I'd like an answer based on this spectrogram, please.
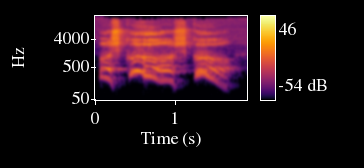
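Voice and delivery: cri aigu et très fort qui retombe; appel au secours. Acted. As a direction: hurle à l'aide, paniqué. Appelle à l'aide, saisi au collet. (appelle au secours, terrifié, tenu par son agresseur)

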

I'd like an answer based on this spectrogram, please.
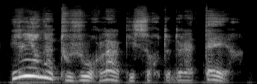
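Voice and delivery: ordinary delivery, nothing marked

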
